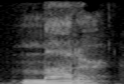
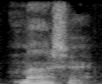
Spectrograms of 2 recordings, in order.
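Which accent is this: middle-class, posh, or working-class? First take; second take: middle-class; posh. First: The T is a quick tap. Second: The T is pronounced in a very posh way. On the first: "a middle class one might tap the two T's" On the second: "a very posh accent might say matter"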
